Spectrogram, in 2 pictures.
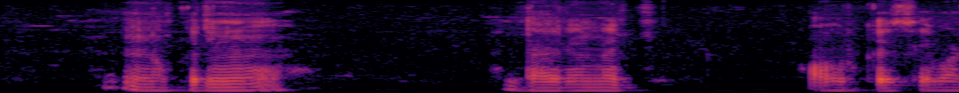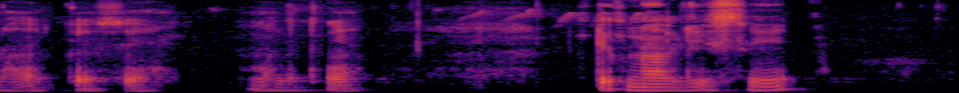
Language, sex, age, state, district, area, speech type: Hindi, male, 30-45, Uttar Pradesh, Chandauli, rural, spontaneous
